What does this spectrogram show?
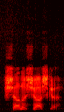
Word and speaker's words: Shalashaska: the name amongst themselves by the time I got to hearing about it pronunciation had wound up as shalashaska so half gulg half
